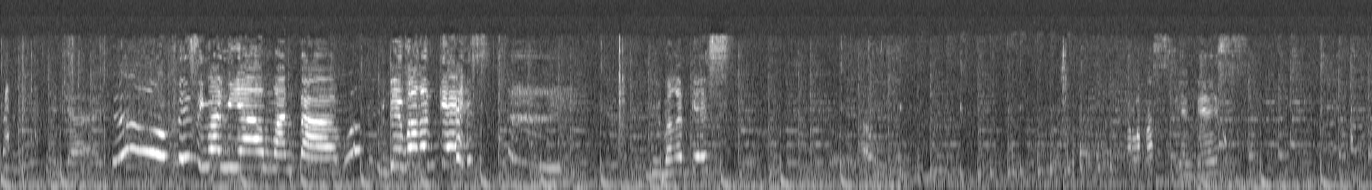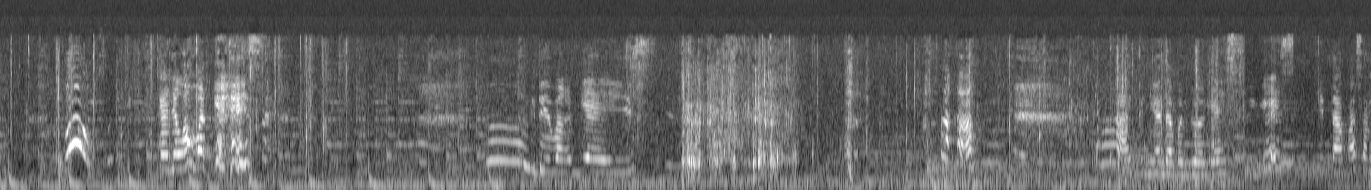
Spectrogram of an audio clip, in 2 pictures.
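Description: A young woman talks and laughs with animation close by.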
